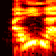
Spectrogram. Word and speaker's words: hyena: Hyena is stressed on its second syllable as hyena.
